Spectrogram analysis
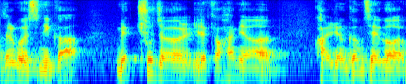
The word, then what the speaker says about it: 맥추: 오늘은 맥추절 맥추 감사 주일입니다. 발음을 잘해야 됩니다. 맥추 저는 정확하게 맥추라고 했는데 우리 전사님 가사님은 자꾸 맥주라고 듣습니다.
